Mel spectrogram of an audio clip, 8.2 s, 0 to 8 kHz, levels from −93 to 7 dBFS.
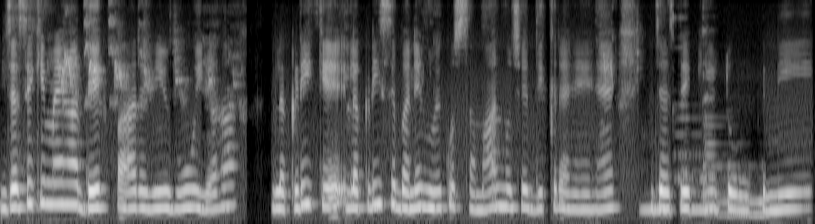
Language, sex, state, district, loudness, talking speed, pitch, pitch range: Hindi, female, Chhattisgarh, Raipur, -19 LUFS, 175 wpm, 230 Hz, 220-245 Hz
